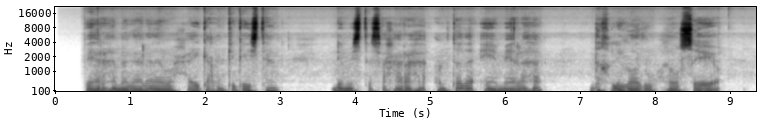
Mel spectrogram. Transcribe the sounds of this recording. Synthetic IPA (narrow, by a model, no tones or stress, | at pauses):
b̥ɛːɾɐɦɐmɐɣaːlɐðɐwɑħɑjɡɑʕɑŋkʰɐɡɛjst̪ʰaːn | ɖɪmɪst̪ʰɐsɑħɑɾɐɦɐʕʊnt̪ʰɐðɐʔɛːmɛːlɐɦɐ | d̪ɐχlɪɣɔːðʊhɔːsɛːjɔ̰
